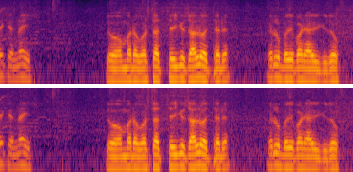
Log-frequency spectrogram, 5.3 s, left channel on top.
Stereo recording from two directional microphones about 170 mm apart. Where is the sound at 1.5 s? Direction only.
5° left (ahead or behind).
